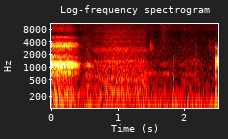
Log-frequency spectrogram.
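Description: A single short, whistling snort-like snore from a small dog, followed by quiet room noise.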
